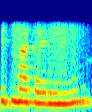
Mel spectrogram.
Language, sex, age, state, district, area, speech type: Hindi, female, 45-60, Uttar Pradesh, Ayodhya, rural, conversation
